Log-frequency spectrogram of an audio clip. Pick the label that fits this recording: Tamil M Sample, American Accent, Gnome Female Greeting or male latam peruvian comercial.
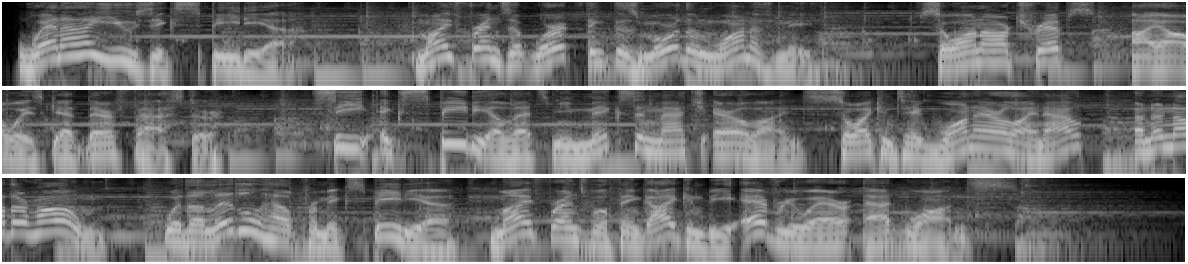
American Accent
